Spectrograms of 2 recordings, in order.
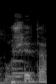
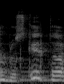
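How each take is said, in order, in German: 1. Der mittlere Konsonant klingt wie 'sh'. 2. Der mittlere Konsonant klingt wie 'sk'. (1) "dass Bruschetta falsch ist" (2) "mit Ske"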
